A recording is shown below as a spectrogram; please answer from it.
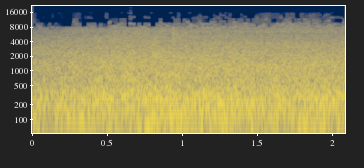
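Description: A clear creek in Oregon's Coastal Range rushes past in a dense, constant wash of flowing water, close and steady with no pauses.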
